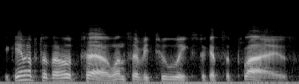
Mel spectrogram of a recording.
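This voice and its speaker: An actor playing a calm, dryly amused, reasonable detective in an old radio mystery. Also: male voice, mid-range voice, fast talker, natural voice. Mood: matter-of-fact. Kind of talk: 1940s radio mystery acting. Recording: dull vintage radio recording.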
